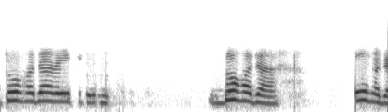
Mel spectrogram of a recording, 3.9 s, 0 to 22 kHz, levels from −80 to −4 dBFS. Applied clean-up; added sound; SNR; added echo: none; none; none; none.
